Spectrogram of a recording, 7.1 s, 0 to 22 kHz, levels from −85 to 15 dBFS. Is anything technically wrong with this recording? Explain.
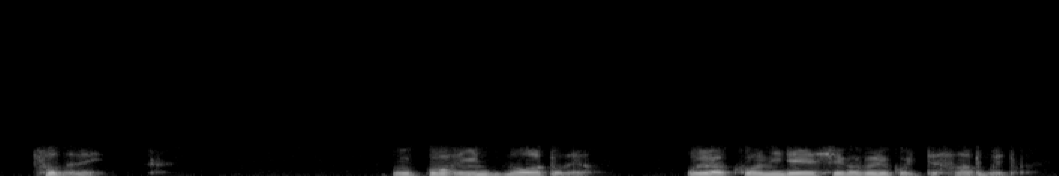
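Yes: lost AMR speech frames at 0.80–0.84 s, 2.78–3.19 s and 6.34–6.48 s. The decoder recycles the last good pitch and vocal-tract settings at falling gain, so 0.80 s gives a brief warbling dip. Near 2.78–3.19 s the losses are scattered, with the longest stretch, about 80 ms, sounding smeared and fading. The 6.34 s event is a single short wobble. Unlike a dropout's hard silence or click, each gap is smeared and decaying, within the narrowband 150–3400 Hz mobile sound.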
